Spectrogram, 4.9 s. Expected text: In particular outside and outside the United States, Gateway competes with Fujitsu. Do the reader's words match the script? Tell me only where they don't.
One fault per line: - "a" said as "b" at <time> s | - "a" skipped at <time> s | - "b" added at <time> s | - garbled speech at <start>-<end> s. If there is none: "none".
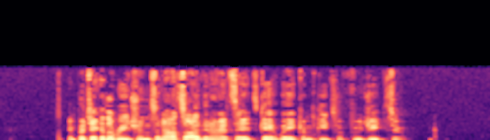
- "outside" said as "regions" at 1.1 s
